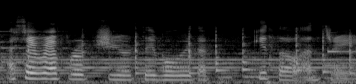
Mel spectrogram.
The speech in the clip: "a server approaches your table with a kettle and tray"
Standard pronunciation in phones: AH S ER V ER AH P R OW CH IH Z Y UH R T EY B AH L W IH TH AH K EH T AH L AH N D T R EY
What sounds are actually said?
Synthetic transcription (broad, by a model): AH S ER ER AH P R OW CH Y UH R T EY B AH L W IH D AH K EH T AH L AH N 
